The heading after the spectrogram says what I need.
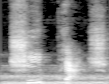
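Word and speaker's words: Shepach: It's sheep patch. Oh, I'm sorry. S-H-E-P-A-C-H is how it's spelled.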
